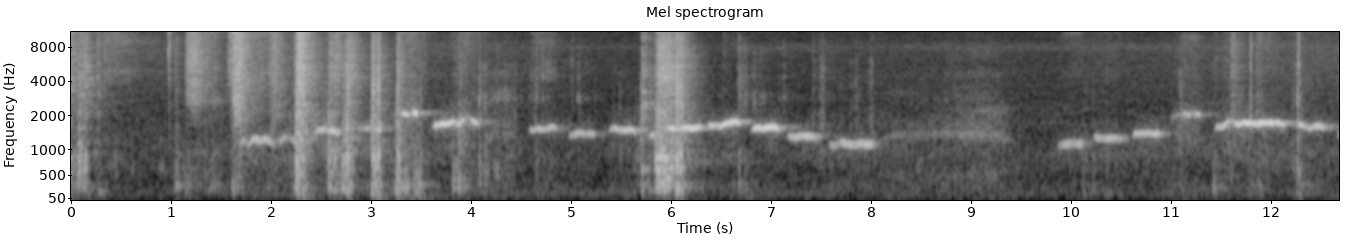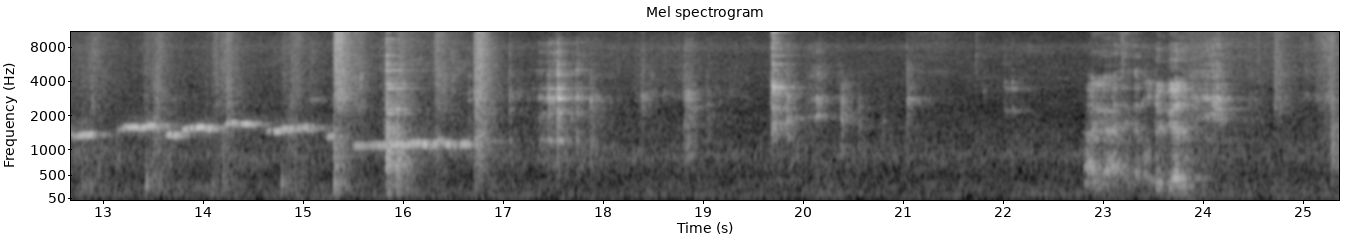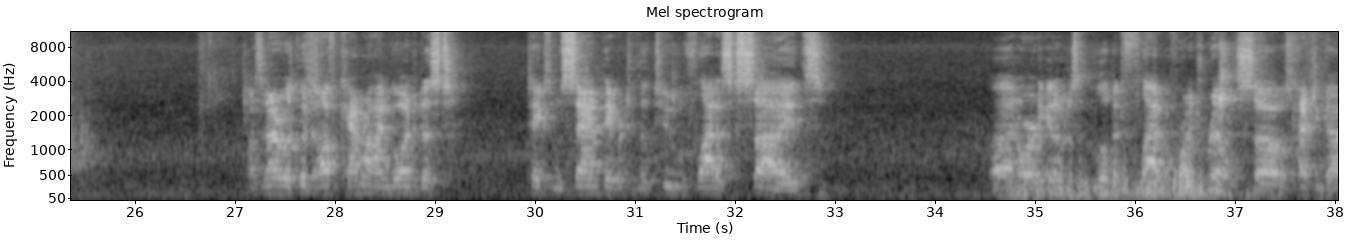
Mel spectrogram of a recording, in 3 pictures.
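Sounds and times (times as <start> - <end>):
things being handled clattering: 0.0 - 0.4, 1.0 - 7.9
person whistling a tune: 1.6 - 8.2, 9.9 - 16.9.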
